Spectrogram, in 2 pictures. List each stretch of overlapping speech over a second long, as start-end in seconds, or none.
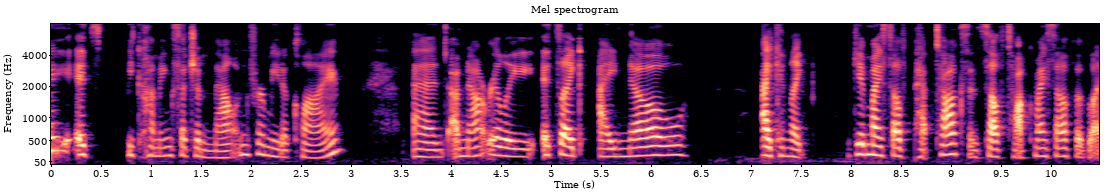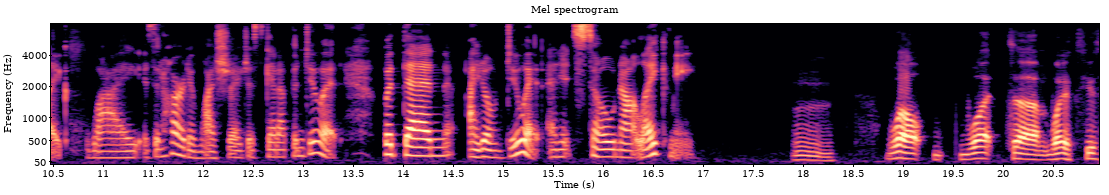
none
